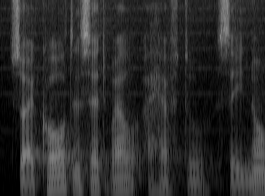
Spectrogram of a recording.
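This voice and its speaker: A man with a German accent and a fairly low pitch speaks with fairly even intonation, and the room echo is audible. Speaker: pastor. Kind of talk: sermon. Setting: church.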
